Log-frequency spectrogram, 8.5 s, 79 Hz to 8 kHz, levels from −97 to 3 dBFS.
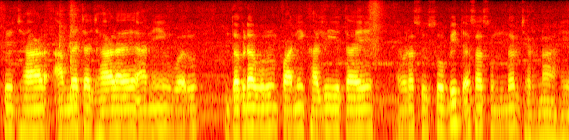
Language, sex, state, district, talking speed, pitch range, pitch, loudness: Marathi, male, Maharashtra, Gondia, 125 wpm, 105-115 Hz, 110 Hz, -18 LUFS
